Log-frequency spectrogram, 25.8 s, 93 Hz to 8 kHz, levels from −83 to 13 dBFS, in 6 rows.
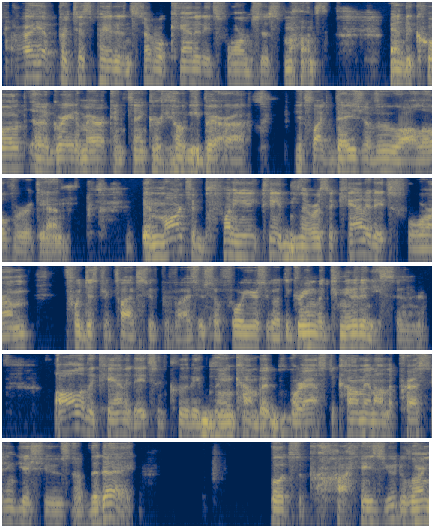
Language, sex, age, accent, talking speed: English, male, 60-79, American, 165 wpm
